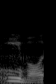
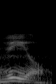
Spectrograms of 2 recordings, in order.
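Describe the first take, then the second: First: It sounds like the ordinary English word evil. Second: It sounds different from the English word evil. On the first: The speaker calls it wrong. "not evil" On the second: The speaker calls it right. "it's Evil. It looks like our word evil, but it's really not"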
